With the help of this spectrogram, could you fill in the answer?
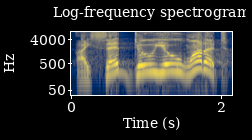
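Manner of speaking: loud, high, slow angry bark; angry demand. Retold or imitated. Angry major repeating his question, loud and slow. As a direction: slam each word like a drill sergeant. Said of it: "And he got mad".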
